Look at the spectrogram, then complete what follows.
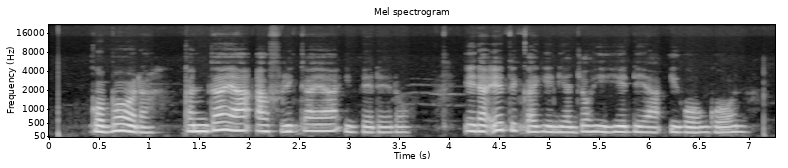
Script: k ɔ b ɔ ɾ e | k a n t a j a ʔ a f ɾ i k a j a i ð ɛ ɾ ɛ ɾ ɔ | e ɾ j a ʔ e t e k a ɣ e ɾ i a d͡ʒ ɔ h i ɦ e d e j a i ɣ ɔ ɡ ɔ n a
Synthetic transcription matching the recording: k ɔ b ɔ ɾ a | k a n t a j a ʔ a f ɾ i k a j a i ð ɛ ɾ ɛ ɾ ɔ | e ɾ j a ʔ e t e k a ɣ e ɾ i a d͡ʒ ɔ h i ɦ e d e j a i ɣ ɔ ɡ ɔ n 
